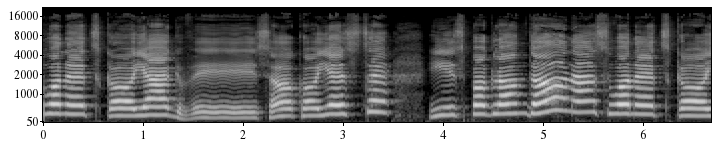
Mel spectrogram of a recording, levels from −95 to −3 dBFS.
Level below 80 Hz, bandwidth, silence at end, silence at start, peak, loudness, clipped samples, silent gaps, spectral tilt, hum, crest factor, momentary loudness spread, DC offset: -76 dBFS; 18 kHz; 0 s; 0 s; -8 dBFS; -25 LUFS; under 0.1%; none; -2 dB/octave; none; 18 dB; 12 LU; under 0.1%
